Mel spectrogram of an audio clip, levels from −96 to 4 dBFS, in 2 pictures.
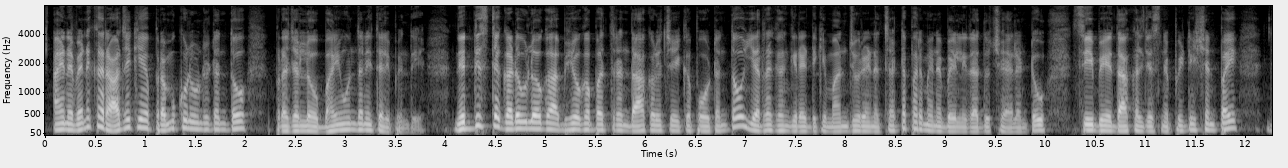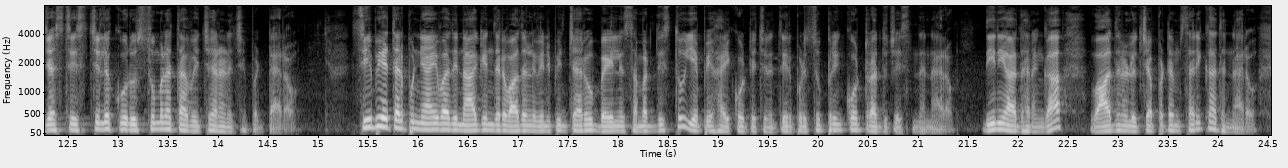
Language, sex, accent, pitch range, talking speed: Telugu, male, native, 110-140 Hz, 120 wpm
